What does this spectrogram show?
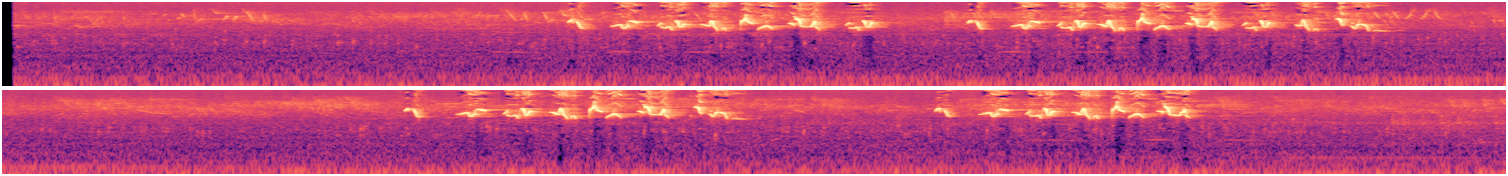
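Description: Rose-breasted grosbeak singing: four rapid warbling phrases of a few seconds each, separated by pauses.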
